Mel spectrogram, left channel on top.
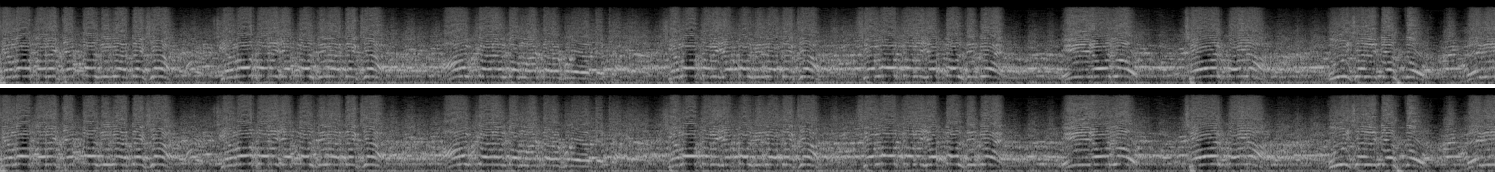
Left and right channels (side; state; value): both; normal; correlation 0.62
